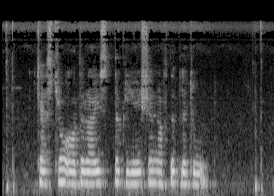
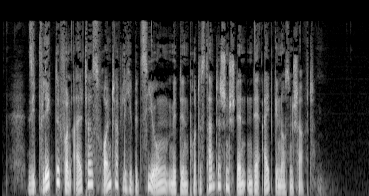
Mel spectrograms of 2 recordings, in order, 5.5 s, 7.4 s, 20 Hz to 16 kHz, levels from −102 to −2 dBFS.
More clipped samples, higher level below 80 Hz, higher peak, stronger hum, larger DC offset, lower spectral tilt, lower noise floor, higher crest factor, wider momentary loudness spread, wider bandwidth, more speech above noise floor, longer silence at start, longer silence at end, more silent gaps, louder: neither; second, -60 dBFS vs -40 dBFS; second, -10 dBFS vs 0 dBFS; neither; neither; about the same, -5.5 dB/octave vs -6 dB/octave; second, -60 dBFS vs -79 dBFS; about the same, 16 dB vs 20 dB; first, 16 LU vs 9 LU; about the same, 11.5 kHz vs 11.5 kHz; second, 35 dB vs 59 dB; second, 0.1 s vs 0.55 s; second, 0.25 s vs 1.15 s; neither; second, -26 LUFS vs -20 LUFS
